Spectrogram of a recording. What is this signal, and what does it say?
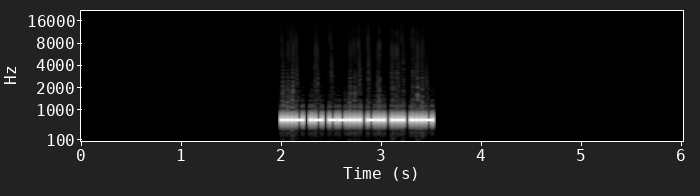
Morse code, heard as a keyed tone, about 47 wpm, 700 Hz. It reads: VA7DSV
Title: DXCC-100 Call Signs - 6 Characters - Repeated 3x - 50wpm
